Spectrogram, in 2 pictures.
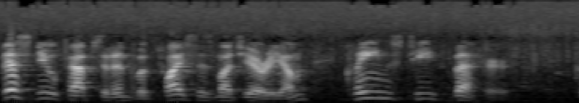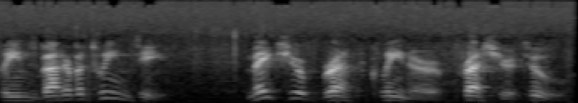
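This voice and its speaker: A man's voice: on the high side, very animated, moderate pace, sharp tone, a little hiss or hum, poor audio. An American man reading a 1940s radio advertisement as an emphatic, salesman-like announcer on an old broadcast. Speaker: commercial announcer.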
